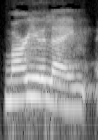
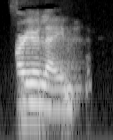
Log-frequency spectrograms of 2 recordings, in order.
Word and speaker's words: Marjolaine: Sim, é difícil, mas é Marjolaine. É com Mar, Yo, como Yo, e Lane. Marjolaine.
